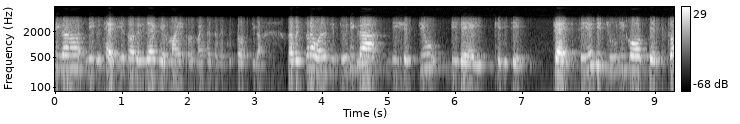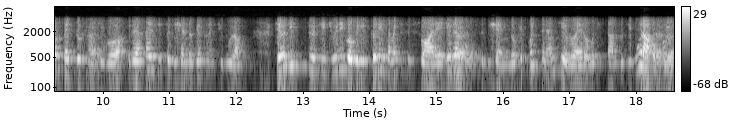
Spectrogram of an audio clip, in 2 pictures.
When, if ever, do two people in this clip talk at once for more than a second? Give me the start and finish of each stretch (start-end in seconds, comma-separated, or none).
none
